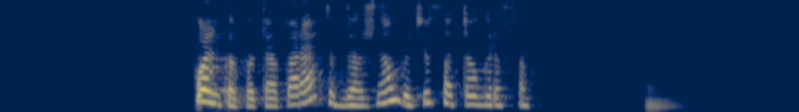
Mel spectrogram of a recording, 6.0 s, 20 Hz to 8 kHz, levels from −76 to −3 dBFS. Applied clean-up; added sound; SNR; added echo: neural mask model DeepFilterNet 3.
